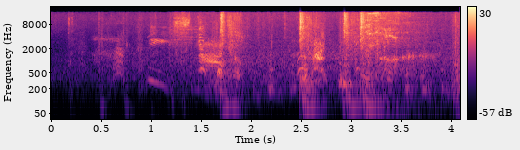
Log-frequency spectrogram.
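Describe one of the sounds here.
A blade swings and strikes with sharp swishes.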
